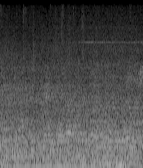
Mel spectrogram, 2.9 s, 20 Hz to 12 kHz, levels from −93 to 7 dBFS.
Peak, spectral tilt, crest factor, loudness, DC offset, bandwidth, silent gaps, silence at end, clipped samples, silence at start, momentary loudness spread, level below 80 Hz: -20 dBFS; -6.5 dB/octave; 12 dB; -35 LUFS; under 0.1%; 11 kHz; none; 0 s; under 0.1%; 0 s; 2 LU; -38 dBFS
